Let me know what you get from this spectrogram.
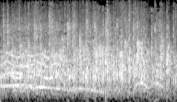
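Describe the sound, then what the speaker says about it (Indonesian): A studio audience claps loudly on a talk show, a close, dense burst of many hands applauding that stays steady and full throughout, with a faint voice underneath. "Tepuk tangan dong."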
